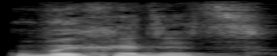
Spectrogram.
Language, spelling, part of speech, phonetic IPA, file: Russian, выходец, noun, [ˈvɨxədʲɪt͡s], Ru-выходец.ogg
- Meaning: native (of), emigrant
